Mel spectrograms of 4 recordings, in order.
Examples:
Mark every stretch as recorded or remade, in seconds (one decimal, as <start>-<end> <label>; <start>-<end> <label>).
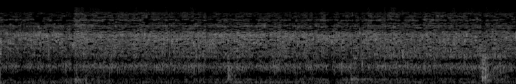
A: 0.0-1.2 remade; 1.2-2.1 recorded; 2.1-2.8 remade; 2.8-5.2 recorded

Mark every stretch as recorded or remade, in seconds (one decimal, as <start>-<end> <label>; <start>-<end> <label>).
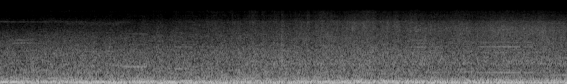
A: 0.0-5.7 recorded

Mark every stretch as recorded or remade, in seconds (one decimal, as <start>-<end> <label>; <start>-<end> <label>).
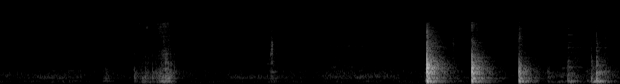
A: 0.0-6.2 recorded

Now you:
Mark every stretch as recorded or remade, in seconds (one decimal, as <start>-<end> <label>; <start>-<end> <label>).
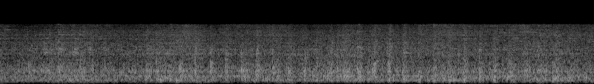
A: 0.0-1.4 remade; 1.4-4.9 recorded; 4.9-5.9 remade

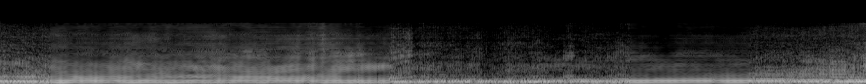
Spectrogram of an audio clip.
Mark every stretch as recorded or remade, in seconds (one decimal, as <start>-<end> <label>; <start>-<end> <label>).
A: 0.0-0.5 recorded; 0.5-3.9 remade; 3.9-6.3 recorded; 6.3-7.5 remade; 7.5-8.7 recorded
